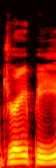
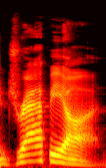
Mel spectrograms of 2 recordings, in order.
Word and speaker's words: Drapion: your drapes or curtains even though there's only one p in the name allow me to introduce you to drapion according to Pokemon Db the name is a combination of dragon and Scorpion which raises several new questions but when saying this Pokemon's name think about trapping it you want to trap the Trap Pokemon TCG players know what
